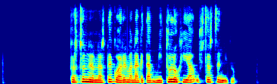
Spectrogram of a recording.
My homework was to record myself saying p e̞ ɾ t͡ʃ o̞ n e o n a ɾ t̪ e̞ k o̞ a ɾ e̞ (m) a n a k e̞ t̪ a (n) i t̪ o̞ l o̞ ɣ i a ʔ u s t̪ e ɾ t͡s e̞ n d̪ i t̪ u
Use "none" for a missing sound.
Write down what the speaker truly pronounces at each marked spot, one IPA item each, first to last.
m, m

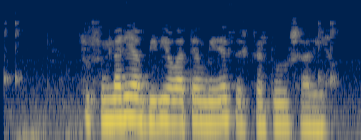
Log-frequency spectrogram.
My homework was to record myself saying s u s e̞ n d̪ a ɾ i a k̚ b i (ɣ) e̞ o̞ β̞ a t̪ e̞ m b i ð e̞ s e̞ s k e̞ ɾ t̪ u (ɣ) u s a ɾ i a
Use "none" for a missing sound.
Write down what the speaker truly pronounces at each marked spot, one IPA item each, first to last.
ð, ð

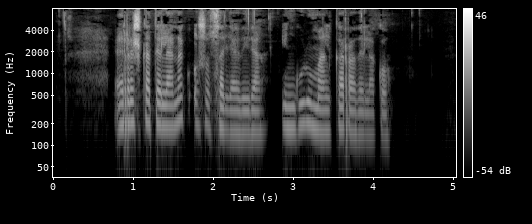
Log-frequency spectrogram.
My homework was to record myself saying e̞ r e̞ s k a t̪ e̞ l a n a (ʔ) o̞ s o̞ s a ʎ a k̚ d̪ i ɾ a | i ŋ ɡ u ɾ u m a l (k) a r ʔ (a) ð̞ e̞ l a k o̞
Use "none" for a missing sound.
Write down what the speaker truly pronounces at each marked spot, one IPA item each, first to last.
k, k, a

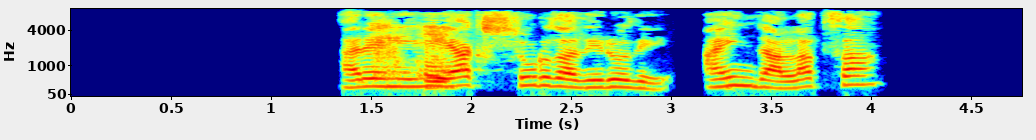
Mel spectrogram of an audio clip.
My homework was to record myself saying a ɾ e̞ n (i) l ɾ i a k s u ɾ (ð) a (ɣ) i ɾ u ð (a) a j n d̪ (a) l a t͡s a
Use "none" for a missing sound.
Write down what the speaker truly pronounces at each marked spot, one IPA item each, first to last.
i, ð, ð, i, a

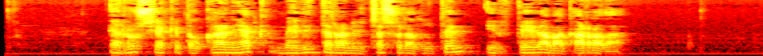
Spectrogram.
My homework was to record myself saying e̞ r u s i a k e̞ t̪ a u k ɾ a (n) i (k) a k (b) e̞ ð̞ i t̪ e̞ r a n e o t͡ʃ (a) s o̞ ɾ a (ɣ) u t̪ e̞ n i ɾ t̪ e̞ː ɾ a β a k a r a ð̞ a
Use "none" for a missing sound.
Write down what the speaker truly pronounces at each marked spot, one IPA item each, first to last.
n, none, m, a, ð

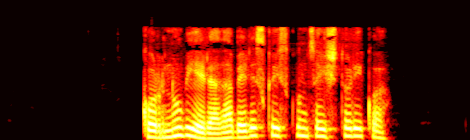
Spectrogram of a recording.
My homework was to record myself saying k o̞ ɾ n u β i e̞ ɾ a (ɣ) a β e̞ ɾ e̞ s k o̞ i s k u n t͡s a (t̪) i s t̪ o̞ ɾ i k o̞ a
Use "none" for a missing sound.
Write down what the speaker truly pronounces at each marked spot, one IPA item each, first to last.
ð, none

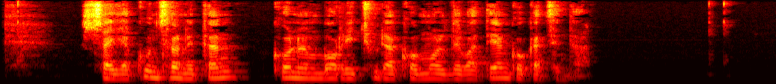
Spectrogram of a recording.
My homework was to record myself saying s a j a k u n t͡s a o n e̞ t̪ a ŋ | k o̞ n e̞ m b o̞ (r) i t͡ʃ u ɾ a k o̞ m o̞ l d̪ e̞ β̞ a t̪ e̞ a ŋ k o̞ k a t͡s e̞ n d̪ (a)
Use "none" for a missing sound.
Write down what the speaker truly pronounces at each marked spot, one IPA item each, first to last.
r, a

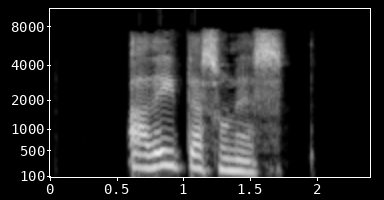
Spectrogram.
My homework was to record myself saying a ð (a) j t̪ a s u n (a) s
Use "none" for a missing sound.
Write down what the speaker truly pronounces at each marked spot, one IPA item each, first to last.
e, e

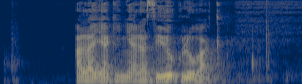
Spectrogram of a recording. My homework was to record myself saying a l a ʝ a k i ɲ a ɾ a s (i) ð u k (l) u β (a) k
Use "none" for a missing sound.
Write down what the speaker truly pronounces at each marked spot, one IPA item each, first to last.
i, l, a

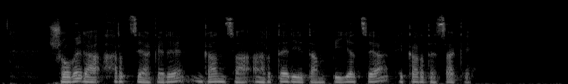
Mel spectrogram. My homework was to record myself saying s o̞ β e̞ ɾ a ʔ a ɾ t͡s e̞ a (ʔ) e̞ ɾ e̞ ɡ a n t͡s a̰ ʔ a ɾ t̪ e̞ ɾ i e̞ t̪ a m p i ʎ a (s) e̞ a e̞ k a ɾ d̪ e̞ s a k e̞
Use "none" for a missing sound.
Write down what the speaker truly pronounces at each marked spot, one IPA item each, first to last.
k, t͡s

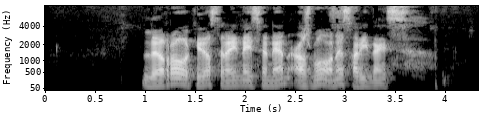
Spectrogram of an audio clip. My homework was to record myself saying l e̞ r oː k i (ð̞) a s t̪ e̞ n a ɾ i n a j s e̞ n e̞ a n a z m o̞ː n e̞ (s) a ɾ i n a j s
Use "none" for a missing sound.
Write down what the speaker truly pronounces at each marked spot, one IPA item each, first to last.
ð̞, s

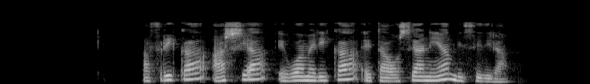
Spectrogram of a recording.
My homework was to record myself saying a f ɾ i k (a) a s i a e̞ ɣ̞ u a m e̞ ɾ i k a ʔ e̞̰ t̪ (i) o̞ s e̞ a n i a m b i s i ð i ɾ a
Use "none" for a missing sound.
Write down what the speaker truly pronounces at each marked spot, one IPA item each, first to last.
a, a

